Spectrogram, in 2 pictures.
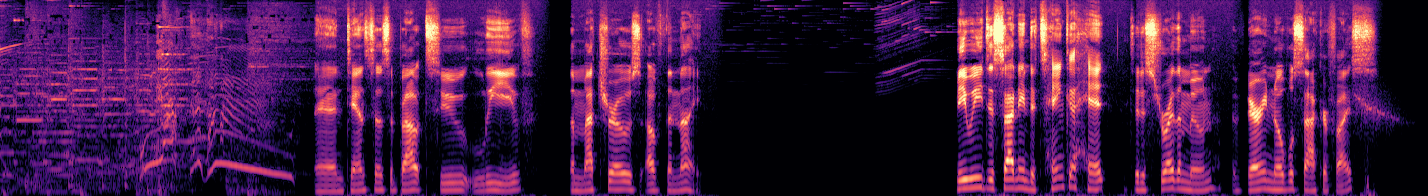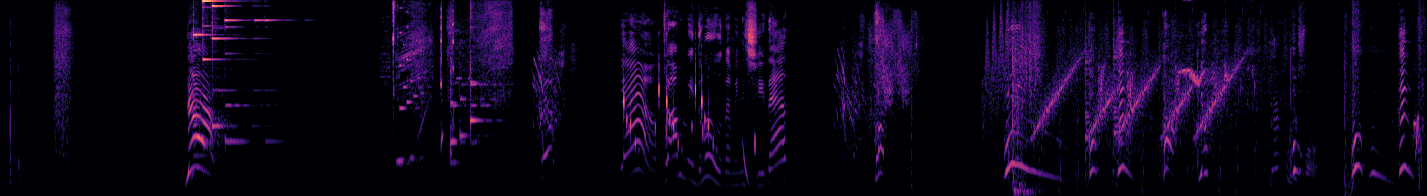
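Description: Video game sound effects chime and jingle.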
